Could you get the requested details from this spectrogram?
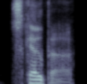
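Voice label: "scopa", British English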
